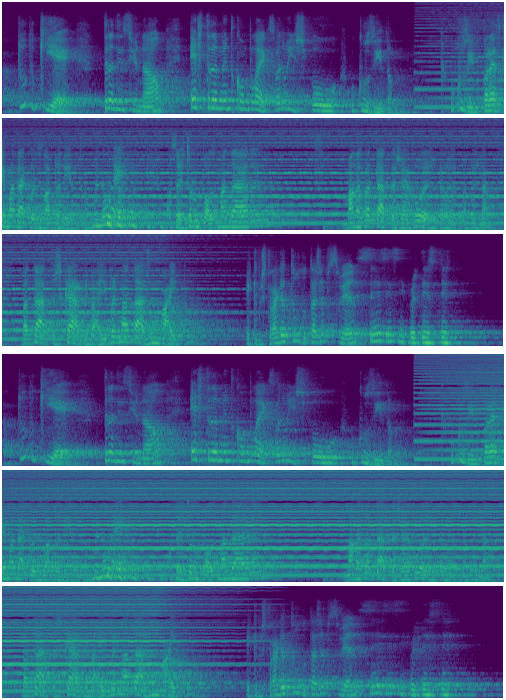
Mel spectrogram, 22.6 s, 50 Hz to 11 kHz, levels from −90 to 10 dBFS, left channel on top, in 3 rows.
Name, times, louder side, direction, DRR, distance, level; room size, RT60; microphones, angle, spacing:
voice 1, 0.2-5.0 5.4-5.9 6.6-9.4 10.0-11.6 12.2-18.0 18.7-20.4, left 2 dB, 30° left, 7 dB, 0.7 m, -28 dB
sound 1, 6.2-18.9, right 6 dB, 80° right, 0.6 m, -29 dB
voice 2, 9.1-10.0 20.6-21.8, left 4 dB, 65° left, 5 dB, 0.5 m, -27 dB
13.0 x 6.1 x 4.9 m, 2.3 s
head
